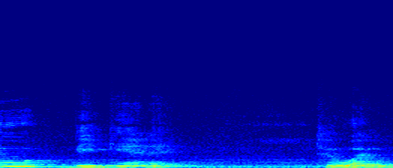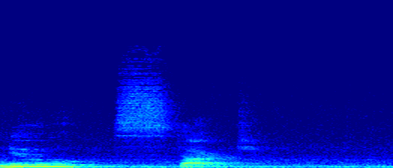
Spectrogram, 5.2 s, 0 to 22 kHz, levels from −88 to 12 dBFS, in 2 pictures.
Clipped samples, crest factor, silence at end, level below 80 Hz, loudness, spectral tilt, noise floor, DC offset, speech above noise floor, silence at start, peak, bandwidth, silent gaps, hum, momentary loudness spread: under 0.1%; 18 dB; 0 s; -84 dBFS; -34 LUFS; -8 dB/octave; -54 dBFS; under 0.1%; 22 dB; 0 s; -18 dBFS; 13 kHz; none; none; 23 LU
